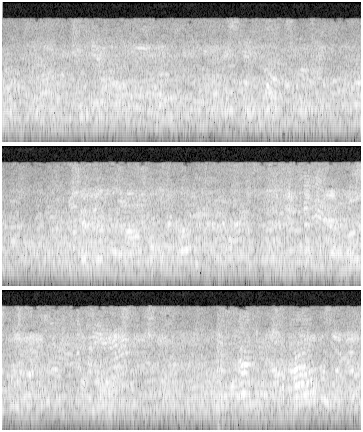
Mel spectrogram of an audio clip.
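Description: Crowd of market shoppers and stallholders chattering: many overlapping voices, steady throughout, with no single voice standing out, under the roof of a large covered market hall.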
